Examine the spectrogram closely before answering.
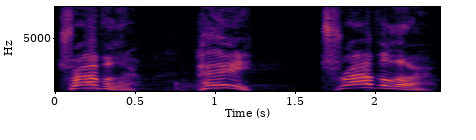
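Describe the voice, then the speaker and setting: A man's voice: very high-pitched, huge pitch swings, measured pace, bright, forceful tone, in a large hall, a little hiss or hum, exaggerated voice. A man voicing a desperate, anxious prisoner in a video game, pleading and stammering. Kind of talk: dramatic video game voice acting.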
